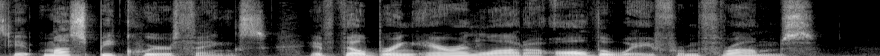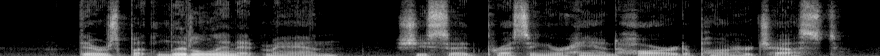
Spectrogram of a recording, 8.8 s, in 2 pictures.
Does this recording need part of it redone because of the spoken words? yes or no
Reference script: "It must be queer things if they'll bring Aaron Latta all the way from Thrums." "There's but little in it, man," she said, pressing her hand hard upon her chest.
no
